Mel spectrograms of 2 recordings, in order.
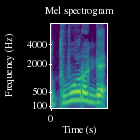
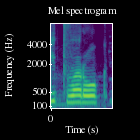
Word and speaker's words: творог: У творога их как минимум два. Правильно, и творог, и творог. Просто вариант «творог» относится к старшей норме, а «творог» – это более современное ударение.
